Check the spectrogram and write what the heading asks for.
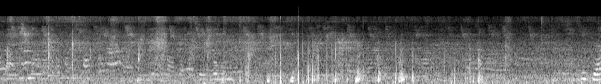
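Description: Busy wholesale-supermarket ambience: background voices of other shoppers and music, with a run of short knocks and clatter from about five to eight seconds in.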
